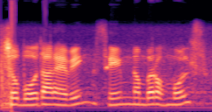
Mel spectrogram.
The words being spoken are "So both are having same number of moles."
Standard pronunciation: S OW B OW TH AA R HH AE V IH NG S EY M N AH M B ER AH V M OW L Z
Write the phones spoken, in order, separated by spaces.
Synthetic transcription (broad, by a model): S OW B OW T AA R HH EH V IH NG S EY M N AH M B ER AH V M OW L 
